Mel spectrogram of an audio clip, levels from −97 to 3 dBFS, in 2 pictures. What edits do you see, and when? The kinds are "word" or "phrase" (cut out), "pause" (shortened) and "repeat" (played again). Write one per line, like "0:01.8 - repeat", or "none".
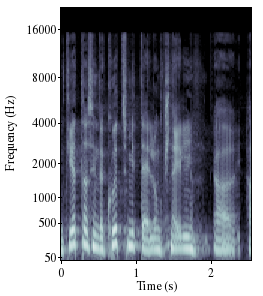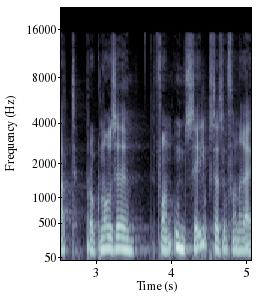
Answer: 0:01.4 - phrase
0:02.4 - word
